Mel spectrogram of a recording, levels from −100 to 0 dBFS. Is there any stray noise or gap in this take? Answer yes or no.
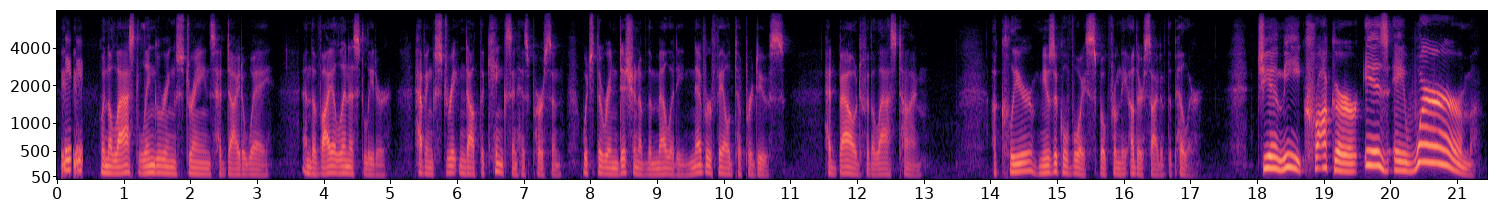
yes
